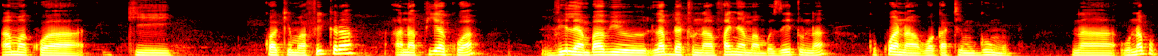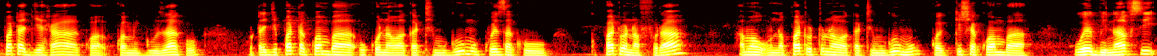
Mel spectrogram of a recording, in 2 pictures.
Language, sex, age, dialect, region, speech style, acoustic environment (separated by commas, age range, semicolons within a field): Swahili, male, 25-34, Kenya - Nairobi Sheng-influenced, Kenya, happy, silence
